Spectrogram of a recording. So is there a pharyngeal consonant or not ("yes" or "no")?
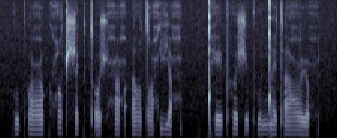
yes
